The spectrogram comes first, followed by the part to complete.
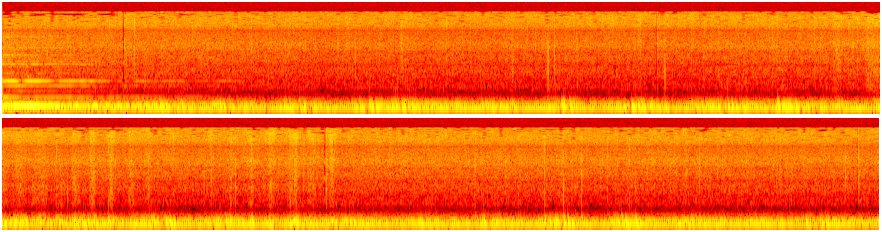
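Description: A faint, steady low hum with a light hiss, holding two low tones, after the tail of the background music dies away in the first second.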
